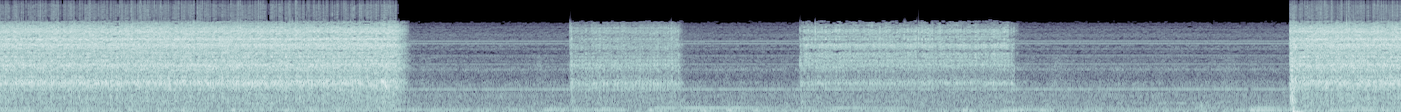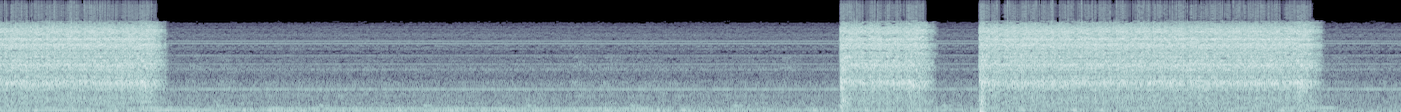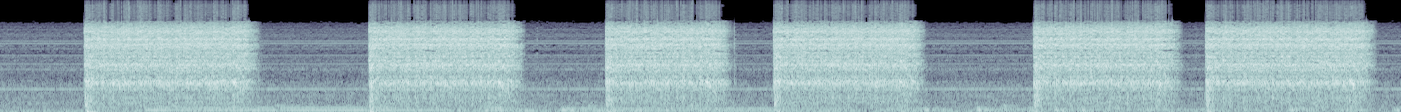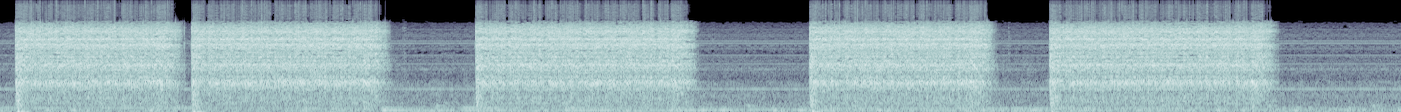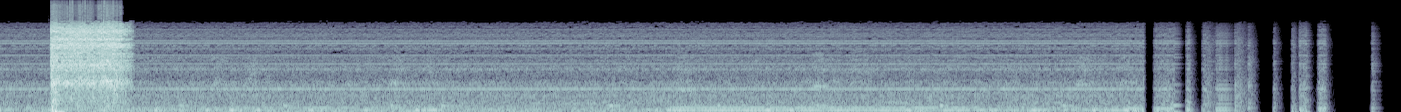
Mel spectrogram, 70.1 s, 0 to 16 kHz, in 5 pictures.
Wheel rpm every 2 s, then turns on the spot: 320, 300, 30, 30, 50, 10, 120, 270, 0, 0, 0, 120, 290, 200, 160, 100, 190, 170, 170, 200, 220, 240, 270, 140, 170, 240, 210, 110, 90, 0, 0, 0, 0, 0, 0.
6-12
